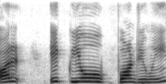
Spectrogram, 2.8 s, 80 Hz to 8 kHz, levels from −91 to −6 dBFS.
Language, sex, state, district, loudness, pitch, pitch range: Garhwali, female, Uttarakhand, Tehri Garhwal, -16 LUFS, 320 Hz, 295-340 Hz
